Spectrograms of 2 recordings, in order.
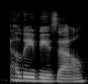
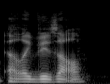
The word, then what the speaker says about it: Elie Wiesel: Elie Wiesel. – Elie Wiesel.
